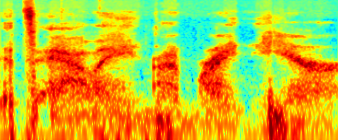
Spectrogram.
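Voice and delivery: hushed, very quiet whisper up close. Playing a character who gets close to Chaz: whispering in character. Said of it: "and I get semi-close to Chaz and just whisper".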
